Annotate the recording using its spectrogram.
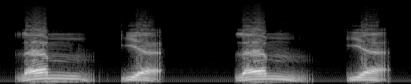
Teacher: dan bukan huruf ba maka mim sukun dibaca Ilham syafawi atau jelas dan tidak dengung perhatikan jangan sampai memantul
